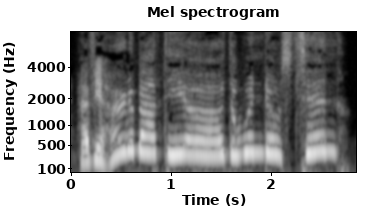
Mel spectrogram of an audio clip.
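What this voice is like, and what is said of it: Comic Jewish mother voice. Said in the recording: “she sounds like an Adam Sandler Jewish mother”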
